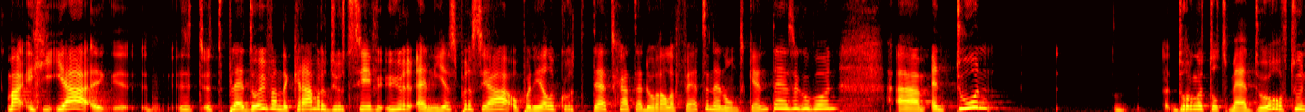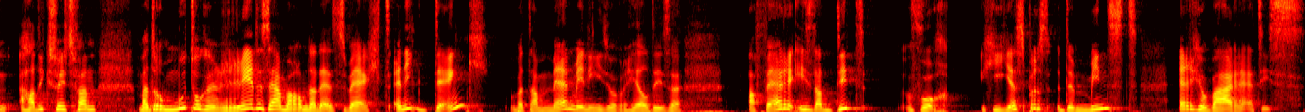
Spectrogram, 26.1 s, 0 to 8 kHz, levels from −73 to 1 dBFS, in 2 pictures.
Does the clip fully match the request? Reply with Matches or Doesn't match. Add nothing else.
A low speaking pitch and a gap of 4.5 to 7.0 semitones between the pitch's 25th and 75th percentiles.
Doesn't match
